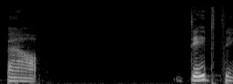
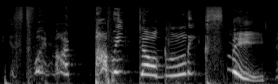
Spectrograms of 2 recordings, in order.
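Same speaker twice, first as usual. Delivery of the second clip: put-on much higher, louder squeaky child voice; excited little girl; 10 dB louder than usual. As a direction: gush like a thrilled small girl. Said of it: "another girl said".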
